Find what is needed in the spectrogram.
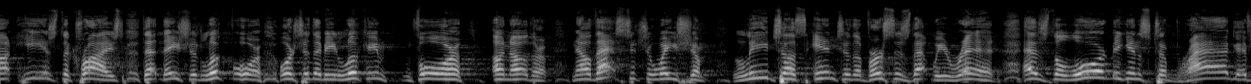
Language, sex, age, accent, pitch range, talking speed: English, male, 40-59, American, 220-265 Hz, 165 wpm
